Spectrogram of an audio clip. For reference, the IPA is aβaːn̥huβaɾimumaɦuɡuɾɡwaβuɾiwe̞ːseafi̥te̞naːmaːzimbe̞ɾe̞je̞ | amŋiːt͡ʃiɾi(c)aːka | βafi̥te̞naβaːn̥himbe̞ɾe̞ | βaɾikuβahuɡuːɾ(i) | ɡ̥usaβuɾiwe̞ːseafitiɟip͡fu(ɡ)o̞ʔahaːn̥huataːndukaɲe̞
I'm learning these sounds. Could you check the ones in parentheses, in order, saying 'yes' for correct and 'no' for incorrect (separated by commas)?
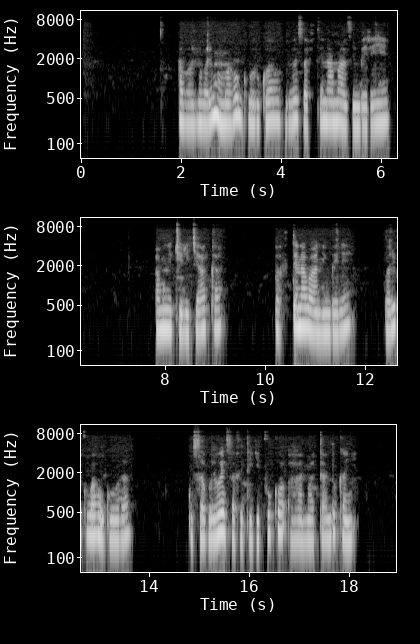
yes, no, no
